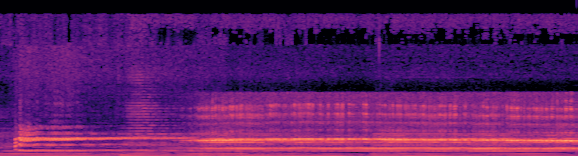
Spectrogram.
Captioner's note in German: Transportersummen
